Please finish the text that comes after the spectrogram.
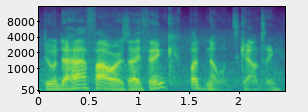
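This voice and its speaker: An actor playing a calm, reassuring fantasy leader in a video game, speaking in a measured, gentle way. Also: male voice, fairly low pitch, a little hiss or hum, heavily acted. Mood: gentle concern. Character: calm, reassuring young-to-middle-aged male fantasy leader. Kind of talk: video game dialogue acting.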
